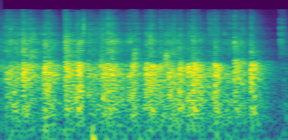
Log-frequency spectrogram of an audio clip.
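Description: An audience at a live evening show applauds steadily, a dense patter of many hands clapping at once that holds at an even, fairly loud level for the whole stretch, with no voices on top.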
